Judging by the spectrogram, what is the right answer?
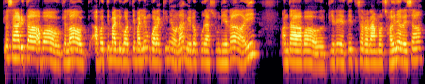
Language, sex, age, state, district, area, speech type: Nepali, female, 60+, West Bengal, Kalimpong, rural, spontaneous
